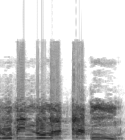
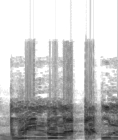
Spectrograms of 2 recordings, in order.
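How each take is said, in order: First: The name begins with an 'r' sound. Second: The name begins with a 'b' sound. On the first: The speaker calls it right. "ওটা হবে রবীন্দ্রনাথ ঠাকুর" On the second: The speaker calls it wrong. "বরীন্দ্রনাথ ঠাকুর না"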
